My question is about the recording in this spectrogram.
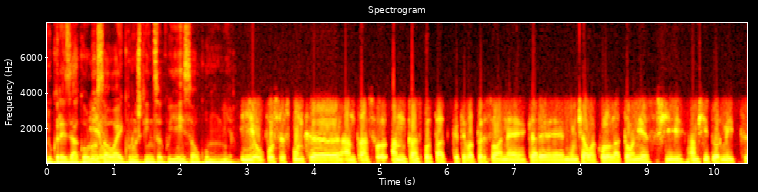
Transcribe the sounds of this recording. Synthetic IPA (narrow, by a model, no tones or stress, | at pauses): lukɾe̞zʲako̞lo̞sawajkuno̞ʃt̪int̪səkuje̞jsawkumjḛje̞wpo̞t̪səspunkʰəa̰mt̪ɾansamt̪ɾanspo̞rt̪at̪kɨt̪e̞vape̞rsoane̞kaɾe̞munt͡ʃawako̞lo̞lat̪o̞niesʃia̰mʃid̪o̞rmit̪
